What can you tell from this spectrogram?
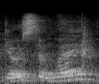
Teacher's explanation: If I say goes away, that's wrong. Why? Because the voicing is missing. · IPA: [gəʊs]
